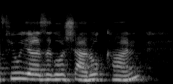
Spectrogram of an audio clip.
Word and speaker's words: Khan: It's a few years ago, Shah Rukh Khan. And the South Indians can't pronounce that kh sound well, right? We say Khan.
